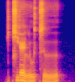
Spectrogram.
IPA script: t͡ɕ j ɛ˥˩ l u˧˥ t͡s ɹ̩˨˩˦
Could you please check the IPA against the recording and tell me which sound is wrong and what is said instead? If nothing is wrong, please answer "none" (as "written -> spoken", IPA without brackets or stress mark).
none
